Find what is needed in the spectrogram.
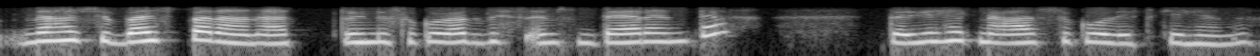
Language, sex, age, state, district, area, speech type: Kashmiri, female, 30-45, Jammu and Kashmir, Budgam, rural, conversation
